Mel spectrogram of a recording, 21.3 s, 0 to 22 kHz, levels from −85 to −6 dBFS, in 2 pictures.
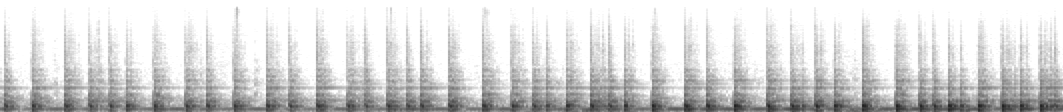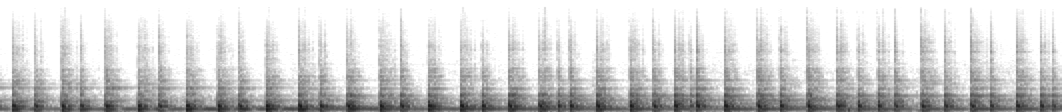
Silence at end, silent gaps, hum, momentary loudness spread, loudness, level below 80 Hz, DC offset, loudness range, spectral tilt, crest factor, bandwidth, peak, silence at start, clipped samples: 0 s; none; none; 9 LU; -26 LUFS; -36 dBFS; under 0.1%; 8 LU; -9 dB/octave; 20 dB; 10 kHz; -6 dBFS; 0 s; under 0.1%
